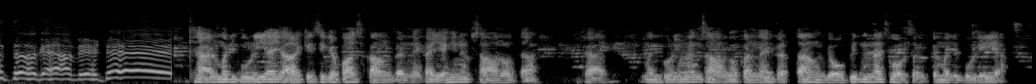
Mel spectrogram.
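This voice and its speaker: A man with a fairly low pitch speaks in a monotone, flat intonation over noticeable background noise. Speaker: vlogger. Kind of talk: casual vlog chat. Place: home room. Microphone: phone near.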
